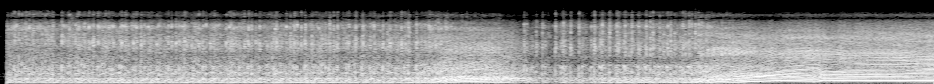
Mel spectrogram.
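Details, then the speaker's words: Nitrous Fox-body Mustang (four-eye) at the drag strip, burnout: loud roar sags and breaks up midway, then recovers; stumble under load, low power, cause unknown, ignition all new so thought unlikely; runs fine on motor. "And you'll see the car stumble. You'll hear it in the burnout. It sounds kind of funny. And then it kind of goes away, and it didn't really have power to do a burnout."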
